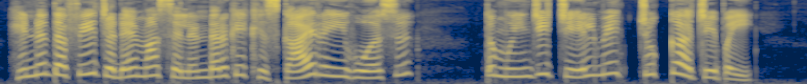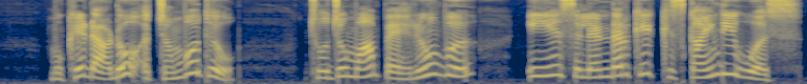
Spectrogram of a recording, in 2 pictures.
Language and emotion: Sindhi, surprised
